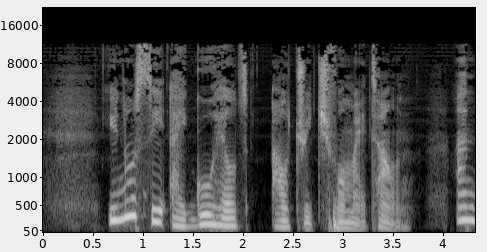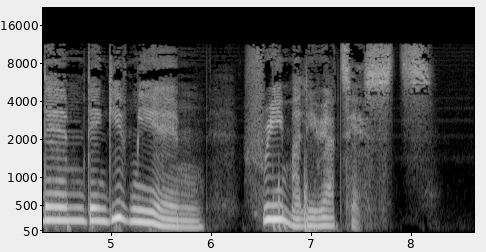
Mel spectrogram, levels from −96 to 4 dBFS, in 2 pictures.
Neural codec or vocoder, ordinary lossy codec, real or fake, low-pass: none; MP3, 48 kbps; real; 19.8 kHz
